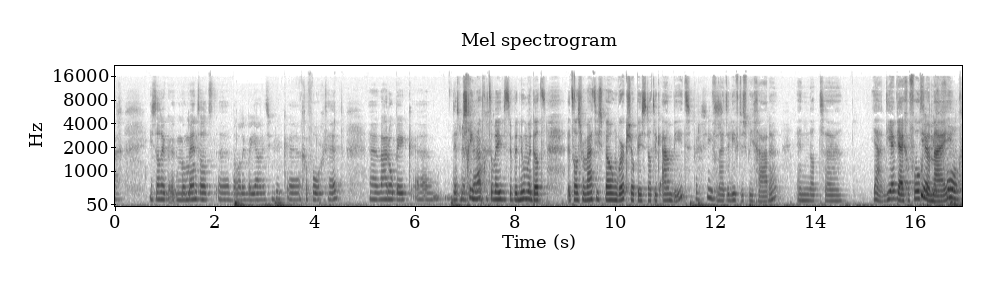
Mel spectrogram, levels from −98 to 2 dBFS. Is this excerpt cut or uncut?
cut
